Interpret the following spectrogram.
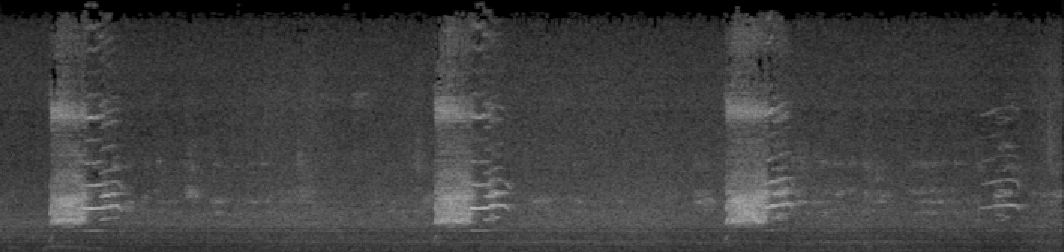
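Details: Squirrel calling with three short, raspy, broadband bursts spaced roughly three seconds apart, with near silence between them.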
